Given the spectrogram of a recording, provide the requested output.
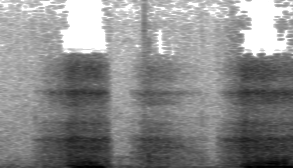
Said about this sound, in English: She snores like a man.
